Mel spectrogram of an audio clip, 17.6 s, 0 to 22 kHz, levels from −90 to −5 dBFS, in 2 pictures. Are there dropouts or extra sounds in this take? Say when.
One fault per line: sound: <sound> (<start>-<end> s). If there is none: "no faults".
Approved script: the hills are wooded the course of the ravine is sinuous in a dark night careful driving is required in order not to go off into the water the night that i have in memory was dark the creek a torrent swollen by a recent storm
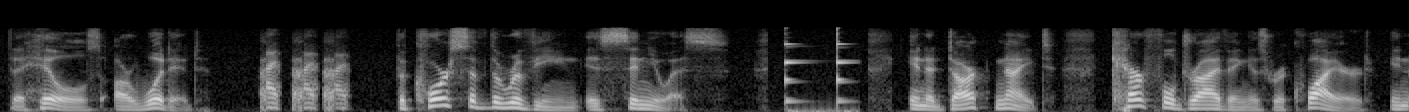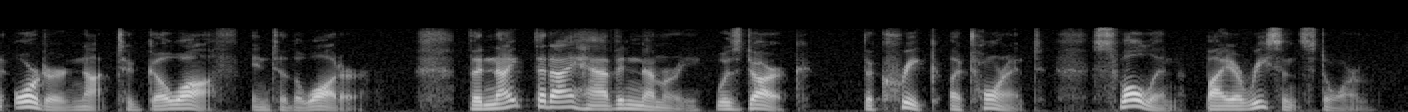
sound: laugh (1.6-2.2 s)
sound: tap (4.9-5.4 s)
